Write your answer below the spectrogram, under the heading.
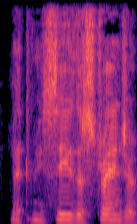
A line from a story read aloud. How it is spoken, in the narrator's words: cried he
